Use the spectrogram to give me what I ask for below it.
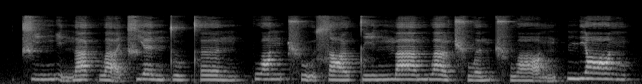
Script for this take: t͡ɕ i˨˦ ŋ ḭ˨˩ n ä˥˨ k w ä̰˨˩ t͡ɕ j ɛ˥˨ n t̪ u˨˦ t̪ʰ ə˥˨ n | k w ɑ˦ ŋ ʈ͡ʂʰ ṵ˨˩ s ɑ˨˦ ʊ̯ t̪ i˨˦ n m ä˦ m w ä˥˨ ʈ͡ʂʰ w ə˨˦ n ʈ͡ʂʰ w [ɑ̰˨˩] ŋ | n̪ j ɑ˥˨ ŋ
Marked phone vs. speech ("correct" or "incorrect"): correct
